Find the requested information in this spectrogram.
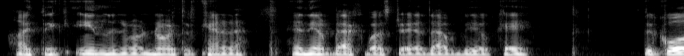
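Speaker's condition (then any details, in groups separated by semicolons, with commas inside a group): Multiple sclerosis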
